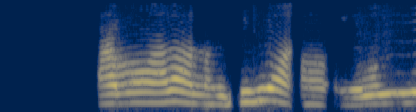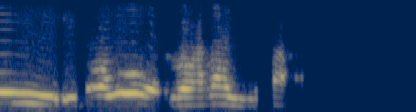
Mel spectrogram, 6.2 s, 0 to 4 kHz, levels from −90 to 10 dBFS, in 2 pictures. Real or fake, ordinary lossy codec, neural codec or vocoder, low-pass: fake; none; codec, 16 kHz, 1 kbps, X-Codec, HuBERT features, trained on general audio; 3.6 kHz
